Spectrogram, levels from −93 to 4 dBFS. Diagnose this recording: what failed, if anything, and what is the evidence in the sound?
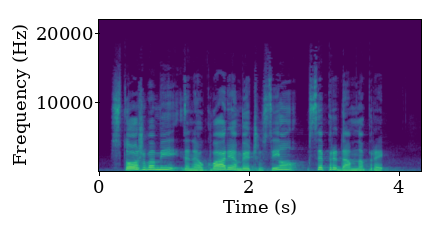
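Speech leaps forward three times, at 1.14 s, 2.39 s and 3.76 to 3.79 s, each join a soft smeared blip, not a click. Roughly 100 ms, then 150 ms twice, vanishes, matching multiples of a 23.2 ms codec frame: compressed frames skipped, lost or rejected at decoding.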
